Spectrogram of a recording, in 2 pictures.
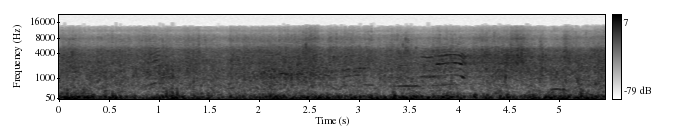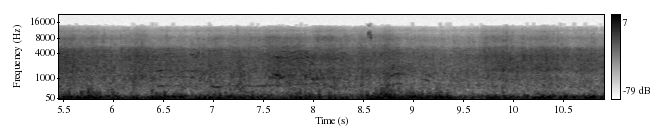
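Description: Wind buffeting the microphone over the rush and splash of water along a windsurf board's hull as it sails through chop, a steady loud roar with no break.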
